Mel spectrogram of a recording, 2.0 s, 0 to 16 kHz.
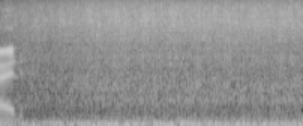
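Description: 2014 Ram 1500 pickup's engine idling: a steady low rumble.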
